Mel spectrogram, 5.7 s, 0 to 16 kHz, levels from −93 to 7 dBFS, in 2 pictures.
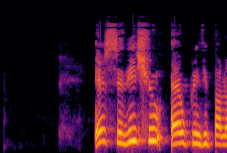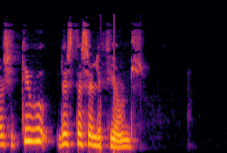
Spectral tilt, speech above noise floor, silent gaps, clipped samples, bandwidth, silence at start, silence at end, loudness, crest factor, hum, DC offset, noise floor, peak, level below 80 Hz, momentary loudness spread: -5.5 dB/octave; 71 dB; none; under 0.1%; 9.2 kHz; 1.2 s; 1.1 s; -12 LUFS; 14 dB; none; under 0.1%; -83 dBFS; 0 dBFS; -50 dBFS; 5 LU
